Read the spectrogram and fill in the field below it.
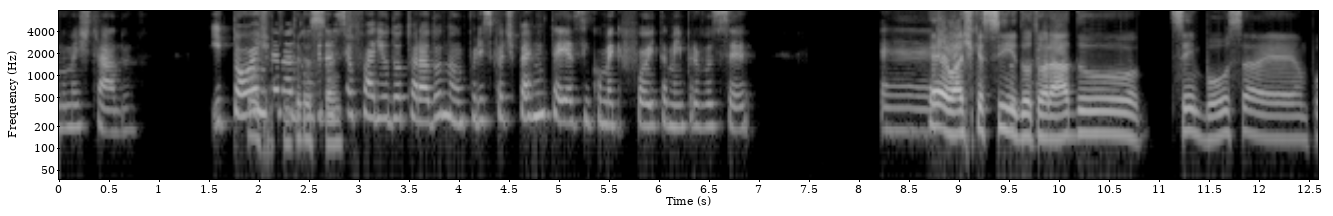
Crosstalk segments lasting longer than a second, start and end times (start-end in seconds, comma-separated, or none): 1.8-3.0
